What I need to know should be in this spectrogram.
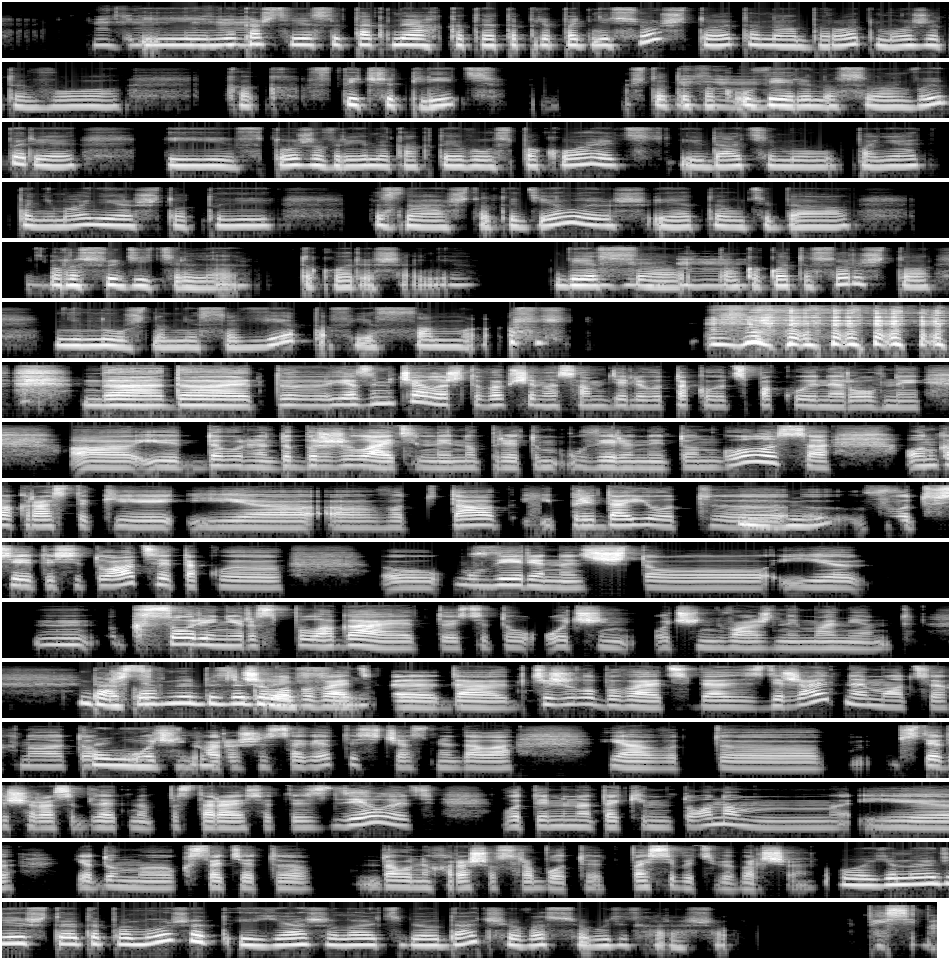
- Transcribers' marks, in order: other background noise; disgusted: "Не нужно мне советов, я сама"; chuckle; laugh; tapping
- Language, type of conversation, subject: Russian, advice, Как реагировать, если близкий человек постоянно критикует мои выборы и решения?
